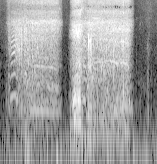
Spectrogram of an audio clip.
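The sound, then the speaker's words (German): Two long, congested snorts drawn through a blocked nose, fairly loud, separated by a brief pause, with no talking. “So klingt das, wenn die Nase zu ist.”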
